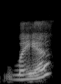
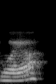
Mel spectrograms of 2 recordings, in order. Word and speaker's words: Leah: i mispronounce your name leia hi uh that's correct pronunciation um yeah my name is leah um i graduated from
